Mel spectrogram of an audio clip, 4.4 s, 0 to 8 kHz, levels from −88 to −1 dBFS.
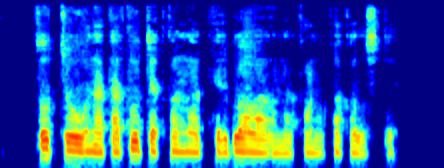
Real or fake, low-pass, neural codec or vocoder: real; 7.2 kHz; none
